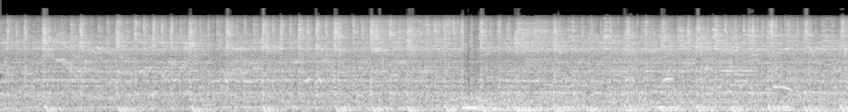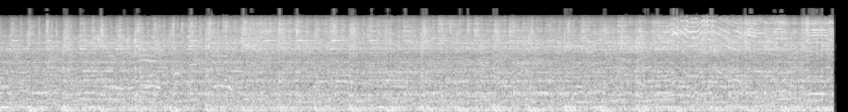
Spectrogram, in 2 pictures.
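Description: Live country-rock band, with fiddle and electric guitar over a driving drum beat, playing a fast instrumental break loud through a stadium PA, heard from within the crowd.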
